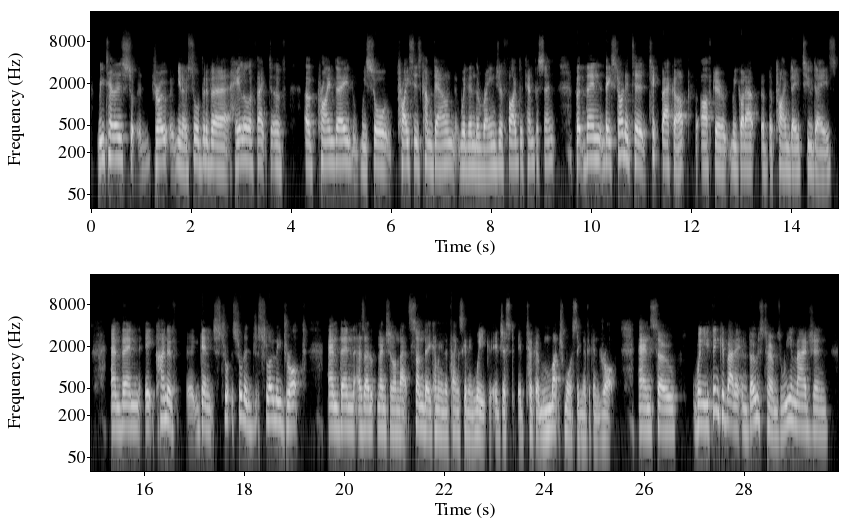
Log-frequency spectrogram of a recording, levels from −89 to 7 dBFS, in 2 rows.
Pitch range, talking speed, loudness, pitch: 125-150 Hz, 180 wpm, -19 LUFS, 135 Hz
